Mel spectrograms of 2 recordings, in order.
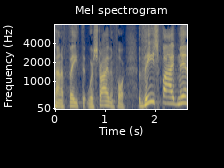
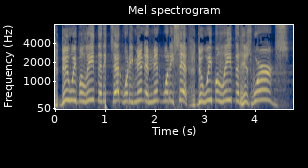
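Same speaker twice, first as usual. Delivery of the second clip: preaching at full force; 11 semitones higher than usual. Acted. Preacher stirring the congregation with the healing woman, full force preaching. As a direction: drive the story home to the congregation. Preacher's rising string of questions.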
